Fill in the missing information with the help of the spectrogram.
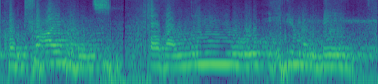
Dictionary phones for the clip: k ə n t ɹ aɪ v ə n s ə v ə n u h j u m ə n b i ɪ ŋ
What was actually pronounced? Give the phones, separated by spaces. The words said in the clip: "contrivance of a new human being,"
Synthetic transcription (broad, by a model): k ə n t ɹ aɪ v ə n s ə v ə n u h j u m ə n b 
